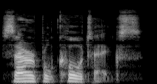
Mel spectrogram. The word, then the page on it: cerebral cortex: British English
